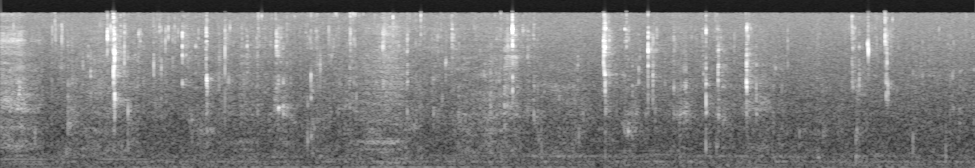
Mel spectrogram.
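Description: Close-miked chewing and mouth sounds of people eating fried tilapia and banku by hand, with irregular small sharp clicks and crunches.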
